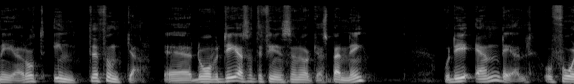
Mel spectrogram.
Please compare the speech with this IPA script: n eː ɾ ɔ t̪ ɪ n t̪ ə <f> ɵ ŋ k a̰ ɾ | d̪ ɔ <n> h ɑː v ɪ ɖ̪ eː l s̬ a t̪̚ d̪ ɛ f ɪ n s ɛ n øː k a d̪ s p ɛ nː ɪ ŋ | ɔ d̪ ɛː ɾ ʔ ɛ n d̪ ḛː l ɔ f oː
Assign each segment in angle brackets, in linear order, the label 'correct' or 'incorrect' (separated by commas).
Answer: correct, incorrect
